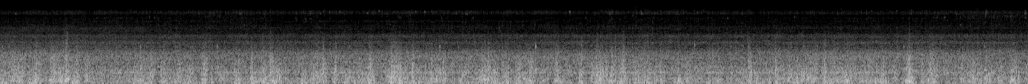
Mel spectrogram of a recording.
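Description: Wind buffeting the microphone of a camera mounted on a moving bicycle: a continuous, gusty rushing rumble.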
